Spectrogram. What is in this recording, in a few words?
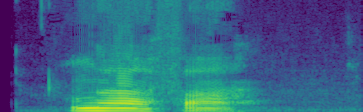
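"ngawha", Māori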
